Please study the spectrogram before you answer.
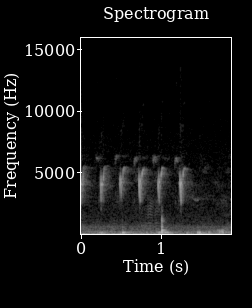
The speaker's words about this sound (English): Bird 4-3 gives calls.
